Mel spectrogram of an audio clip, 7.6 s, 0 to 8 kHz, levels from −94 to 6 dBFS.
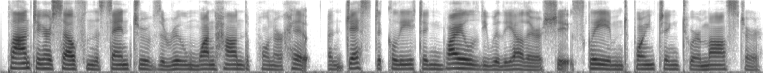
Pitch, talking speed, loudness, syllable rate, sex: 170 Hz, 195 wpm, -18 LUFS, 5.5 syllables/s, female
